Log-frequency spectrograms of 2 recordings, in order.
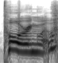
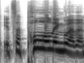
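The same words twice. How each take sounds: First: "pouring" said as POUR-ing with rising tune; "pouring weather" as the misheard version; mock-wrong "pouring" rising at the end. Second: "appalling" said clearly as a-PALL-ing, stressed; crisp "It's appalling weather" with the middle syllable hit. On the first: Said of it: "not pouring weather". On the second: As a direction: correct script line, "appalling" stressed. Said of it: "it says it in the script". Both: Shown as a demonstration.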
